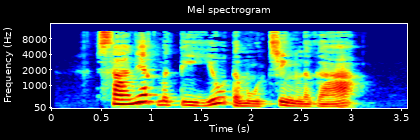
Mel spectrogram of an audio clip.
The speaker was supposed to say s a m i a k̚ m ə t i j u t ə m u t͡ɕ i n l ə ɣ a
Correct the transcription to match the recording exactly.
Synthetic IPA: s a n i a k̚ m ə t i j u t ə m u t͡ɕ i ŋ l ə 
